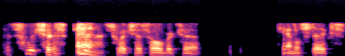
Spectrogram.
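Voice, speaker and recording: Hoarse man explaining charts. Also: mid-range voice, big pitch swings, normal speed, dry recording, narrow, tinny audio. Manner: hesitant, many fillers and restarts. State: hoarse from yelling. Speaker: market analyst. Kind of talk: screen-share chart walkthrough.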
